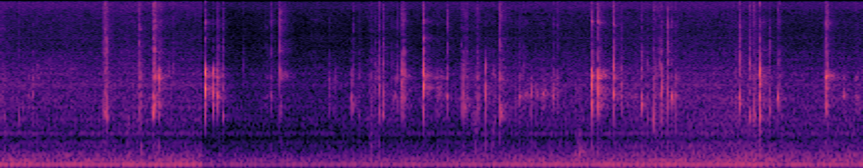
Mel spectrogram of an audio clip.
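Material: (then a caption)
Plastic. Long nails rapidly tap the white plastic cap of a pink aerosol can, making quick, sharp, bright clicks that stop at once with no ring. The taps come in uneven bursts over a steady low hum.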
